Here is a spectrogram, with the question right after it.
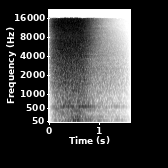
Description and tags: Sliding Trailer Woosh
In Audacity, I paulstretched some noise and then added sliding shift (200% speed at end, -4% pitch at end), reversed, did the same sliding shift effect, added silence behind the sound and applied default gverb settings, normalized.
air, amazing, buzzword, buzzwords, cast, caster, cinematic, easy, epic, fake, fire, fireball, hot, illusion, illusions, impression, impressive, magic, magician, simple, slider, spell, steam, stupid, swish, transition, water, whoosh, wizard, woosh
